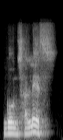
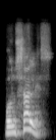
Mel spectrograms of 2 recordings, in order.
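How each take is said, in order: First: González stressed on its final LES; stress on last syllable. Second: González with ZA stressed; stress on second syllable. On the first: Teacher showing the surname without its accent, final LES stressed in González. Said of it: "se tendría que pronunciar". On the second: Teacher showing the accented surname to students, stress on ZA in González. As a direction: say González as gon-ZA-les, penultimate stress. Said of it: "va con acento". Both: Shown as a demonstration.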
